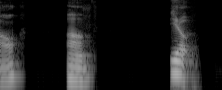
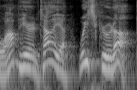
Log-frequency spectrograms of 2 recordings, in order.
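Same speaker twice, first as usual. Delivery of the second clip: louder and higher, proud declaration; emphatic admission; 9 semitones higher, 7 dB louder than usual. Retold or imitated. Mechanic insisting to the doubtful customer, loud bold confession. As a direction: announce it boldly. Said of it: "I go".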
